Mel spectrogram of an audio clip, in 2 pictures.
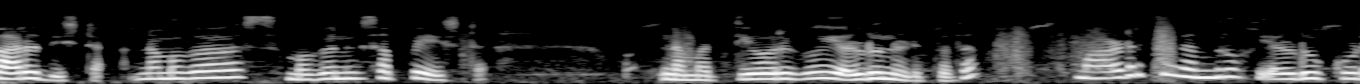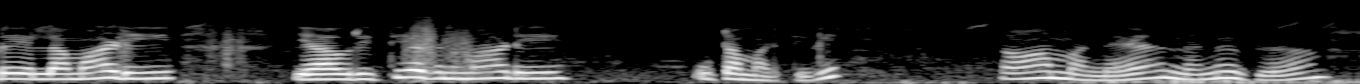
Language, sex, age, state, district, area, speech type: Kannada, female, 30-45, Karnataka, Gadag, rural, spontaneous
